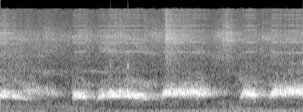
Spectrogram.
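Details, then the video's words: Spotted dove cooing: a run of low, hollow coo notes, some short and some drawn out, in uneven bursts over about three seconds, with no other clear sounds. "chim cu thổ gì đây các bác???"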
